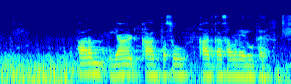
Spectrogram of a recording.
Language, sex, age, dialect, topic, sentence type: Hindi, female, 18-24, Marwari Dhudhari, agriculture, statement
